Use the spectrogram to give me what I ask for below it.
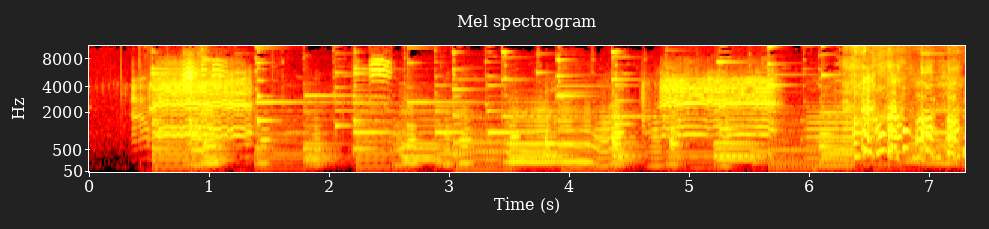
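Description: A goat bleating in a few wavering, tremulous calls, with other sustained tonal sounds layered alongside.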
